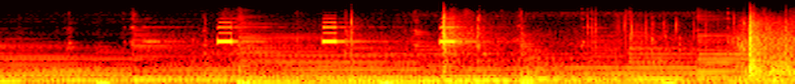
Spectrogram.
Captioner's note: beeping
